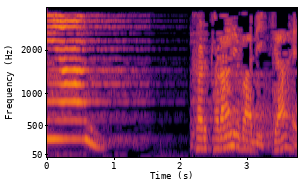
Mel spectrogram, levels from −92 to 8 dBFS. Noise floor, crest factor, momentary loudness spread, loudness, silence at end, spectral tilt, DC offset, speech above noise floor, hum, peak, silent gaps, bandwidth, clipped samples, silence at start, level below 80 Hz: -63 dBFS; 18 dB; 23 LU; -21 LUFS; 0 s; -7 dB/octave; under 0.1%; 38 dB; none; -6 dBFS; none; 3.8 kHz; under 0.1%; 0 s; -68 dBFS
